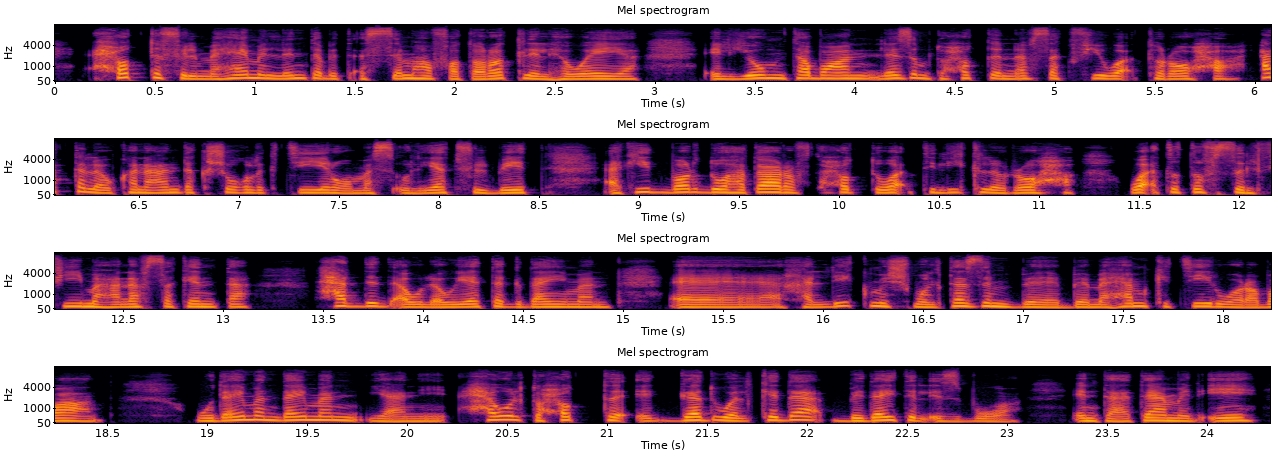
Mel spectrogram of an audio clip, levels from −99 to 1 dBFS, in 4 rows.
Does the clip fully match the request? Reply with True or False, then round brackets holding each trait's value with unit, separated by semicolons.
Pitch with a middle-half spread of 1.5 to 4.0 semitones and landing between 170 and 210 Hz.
True (3.5 semitones; 185 Hz)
